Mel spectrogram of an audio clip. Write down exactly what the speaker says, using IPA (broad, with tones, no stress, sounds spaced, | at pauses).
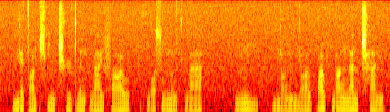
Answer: l j ɛ˥˩ t̪ ɑ˧˥ ʊ̯ t͡ɕʰ i˥˧ ŋ ʈ͡ʂʰ ɻ̩˥˧ t̪ w ə˥˩ n p w a˧˥ ɪ̯ f ɑ˥ ʊ̯ | x w ɔ˧˥ s u˧˥ n̪ ɤ˨˩ ŋ t̪ʰ w ä˧˥ | u˧˥ n̪ i˥˩ | l j ɑ˨˩ ŋ n̪ j ɑ˧˥ ʊ̯ p ɑ˥ ʊ̯ f w ɑ˥˧ ŋ n̪ a˥˧ n ʈ͡ʂʰ a˥˩ n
